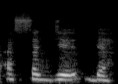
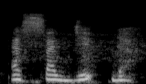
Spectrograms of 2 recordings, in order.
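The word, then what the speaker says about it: السجدة: Nama surat itu as-sajdah, jimnya mati ya. As-sajidah. Bukan as-sajidah ya.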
